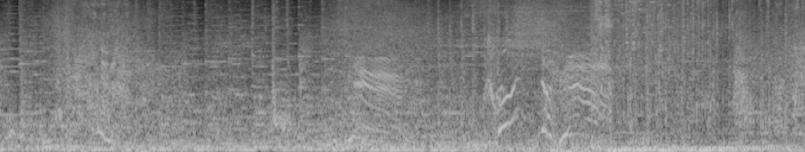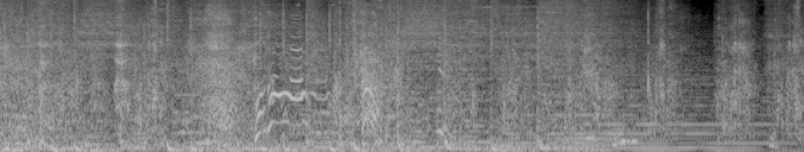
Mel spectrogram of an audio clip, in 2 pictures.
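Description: Cartoon action-scene soundtrack: dramatic background score mixed with repeated crash and impact sound effects.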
